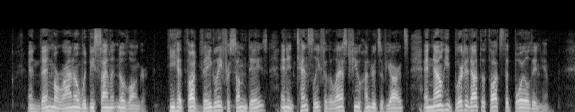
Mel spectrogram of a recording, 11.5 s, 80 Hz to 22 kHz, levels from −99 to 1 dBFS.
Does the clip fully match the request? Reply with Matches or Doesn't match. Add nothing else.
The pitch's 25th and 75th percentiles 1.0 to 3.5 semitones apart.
Matches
